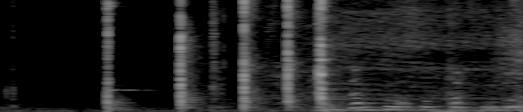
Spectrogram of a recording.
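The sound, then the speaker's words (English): A marble drops into a glass with a bright, ringing clink, then bounces several times in quickening succession before settling into a faint rattling roll. No voices are heard. “Let's just, for the sake of our research tonight, let's say this marble represents an Acela student.”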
